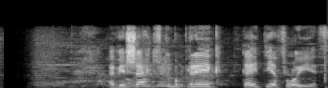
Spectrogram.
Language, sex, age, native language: Icelandic, other, 14, Icelandic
